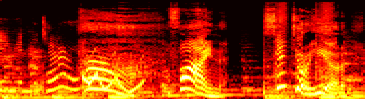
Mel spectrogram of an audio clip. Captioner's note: sighs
